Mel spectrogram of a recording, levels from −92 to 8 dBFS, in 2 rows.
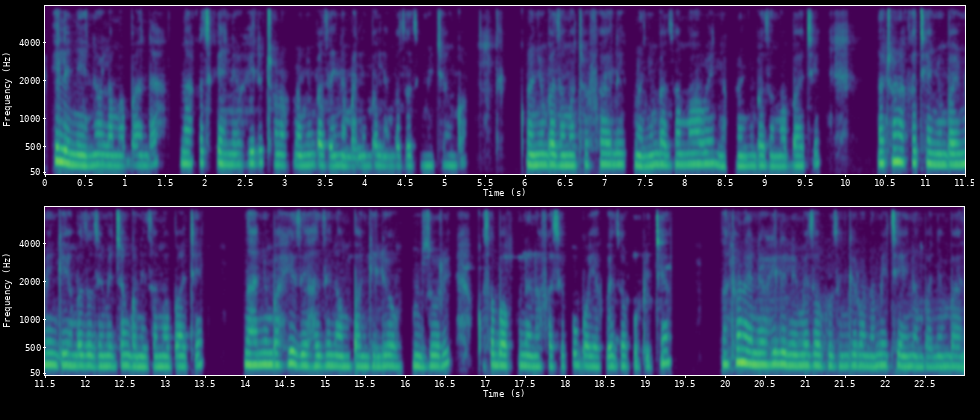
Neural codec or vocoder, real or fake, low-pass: none; real; 7.2 kHz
